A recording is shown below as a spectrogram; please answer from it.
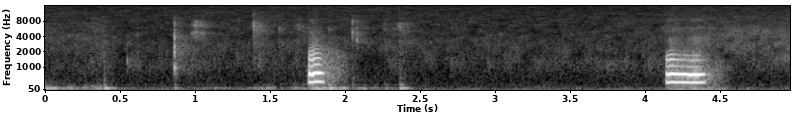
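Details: Deeply sleeping American Shorthair kitten Gash, male, snoring despite being touched; two short, even-pitched, buzzing snores separated by a couple of seconds, with soft rustles in a quiet room.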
